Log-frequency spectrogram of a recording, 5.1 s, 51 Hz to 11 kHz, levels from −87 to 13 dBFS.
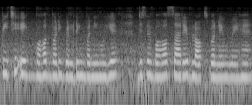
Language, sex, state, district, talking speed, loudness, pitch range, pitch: Hindi, female, Madhya Pradesh, Katni, 180 wpm, -15 LUFS, 215-235 Hz, 225 Hz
